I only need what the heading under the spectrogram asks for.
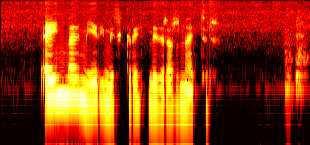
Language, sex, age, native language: Icelandic, female, 50-59, Icelandic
